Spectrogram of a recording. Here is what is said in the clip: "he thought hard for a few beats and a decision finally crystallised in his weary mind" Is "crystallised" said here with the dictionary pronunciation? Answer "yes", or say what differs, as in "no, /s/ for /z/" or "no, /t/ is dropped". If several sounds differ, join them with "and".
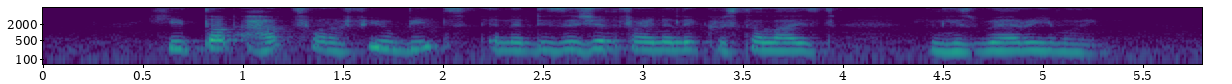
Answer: yes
